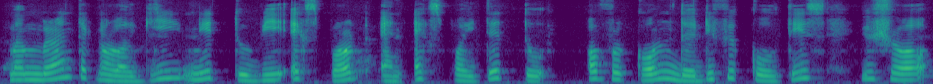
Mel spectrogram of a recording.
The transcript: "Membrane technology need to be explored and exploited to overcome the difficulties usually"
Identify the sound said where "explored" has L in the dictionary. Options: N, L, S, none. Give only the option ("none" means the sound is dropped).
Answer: none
